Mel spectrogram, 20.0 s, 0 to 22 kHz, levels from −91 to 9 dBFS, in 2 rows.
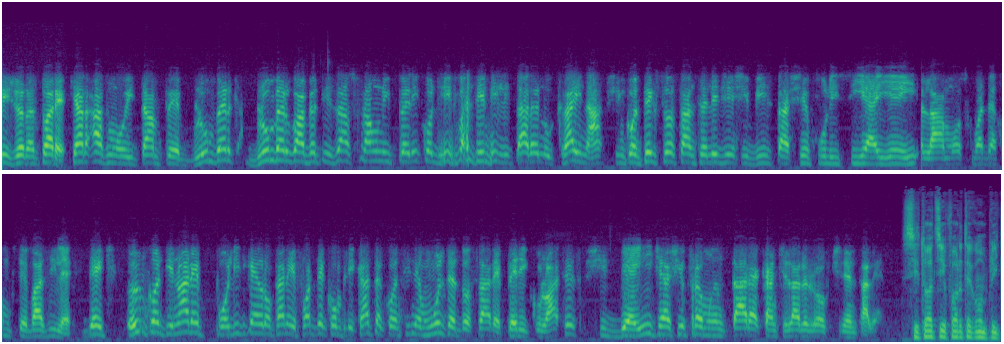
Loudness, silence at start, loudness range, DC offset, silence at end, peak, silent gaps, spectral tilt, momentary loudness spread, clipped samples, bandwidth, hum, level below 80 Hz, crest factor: -20 LUFS; 0 s; 3 LU; under 0.1%; 0 s; 0 dBFS; none; -4 dB/octave; 10 LU; under 0.1%; 13 kHz; none; -64 dBFS; 20 dB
